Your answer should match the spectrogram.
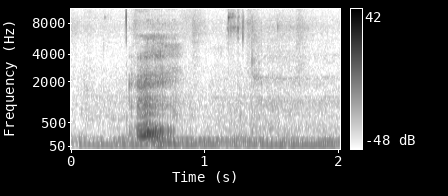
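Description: A pause between phrases of unaccompanied female singing: a low steady hum, broken by one short cry about half a second in.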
